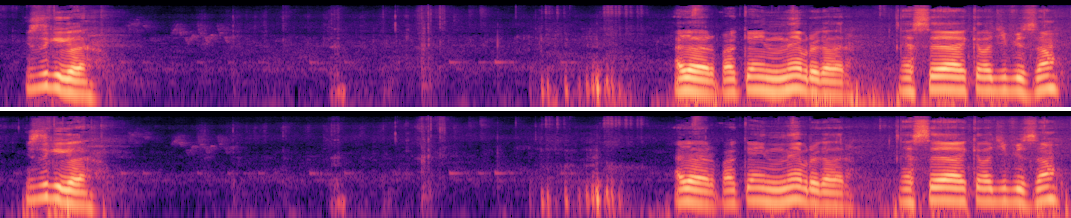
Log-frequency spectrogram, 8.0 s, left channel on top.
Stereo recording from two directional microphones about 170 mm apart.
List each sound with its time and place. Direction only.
0.2 s speech: 15° right (ahead or behind)
5.0 s speech: 20° left (ahead or behind)
5.8 s speech: 5° left (ahead or behind)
